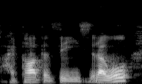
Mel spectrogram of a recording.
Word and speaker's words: hypotheses: 그러면 복수형은 여기 있는 i를 e로만 바꾸면 됩니다. e로만. 그래서 hypotheses라고 z라고 발음이 됩니다.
